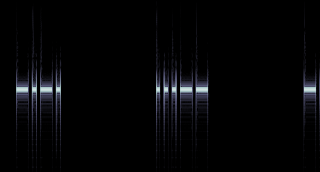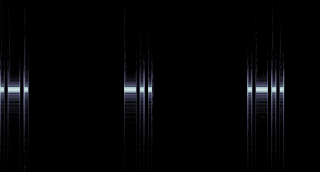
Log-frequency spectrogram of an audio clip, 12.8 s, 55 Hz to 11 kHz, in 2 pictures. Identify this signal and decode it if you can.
Morse code, heard as a keyed tone, about 15 wpm, spaced as for 4 wpm, 700 Hz. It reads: C3CDL
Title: USA Call Signs - 6 Characters - 8x Character Spacing - 15wpm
